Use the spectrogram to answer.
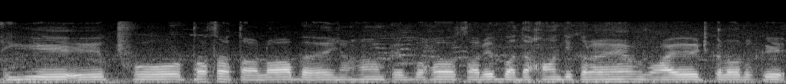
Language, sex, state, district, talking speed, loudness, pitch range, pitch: Hindi, male, Chandigarh, Chandigarh, 135 wpm, -15 LUFS, 110-120 Hz, 115 Hz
